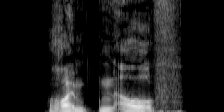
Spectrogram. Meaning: inflection of aufräumen: 1. first/third-person plural preterite 2. first/third-person plural subjunctive II
- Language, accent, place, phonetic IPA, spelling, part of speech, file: German, Germany, Berlin, [ˌʁɔɪ̯mtn̩ ˈaʊ̯f], räumten auf, verb, De-räumten auf.ogg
